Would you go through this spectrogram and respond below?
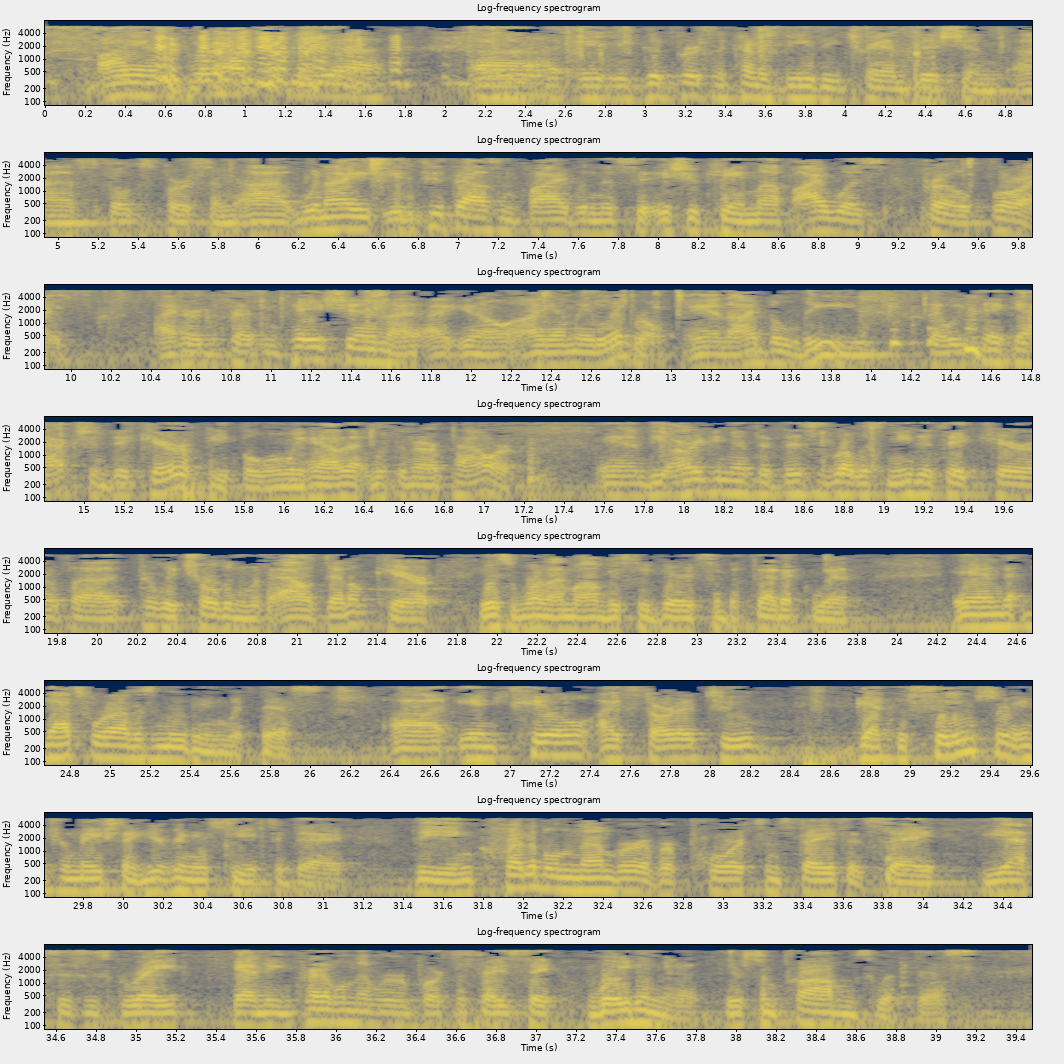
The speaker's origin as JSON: {"language": "English", "town": "Ashland", "country": "United States", "tie": "born or raised there", "said": "My hometown of Ashland has passed a resolution asking the legislature not to put this mandate on"}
